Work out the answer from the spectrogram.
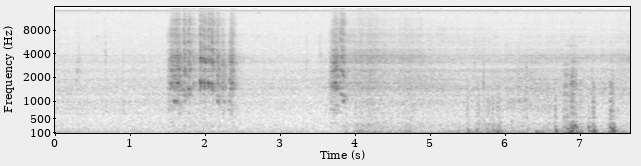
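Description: Motorcycle being started: two short high-pitched starter whirs, then the engine catches about four seconds in and runs with a low steady idle, with a few quick blips of the throttle near the end.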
